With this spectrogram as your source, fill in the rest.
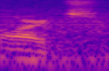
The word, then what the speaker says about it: Arch: I always get the fucking, is it arc? Big arch. It's the arch. Is it an arc? No, it's pronounced the arch.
